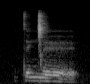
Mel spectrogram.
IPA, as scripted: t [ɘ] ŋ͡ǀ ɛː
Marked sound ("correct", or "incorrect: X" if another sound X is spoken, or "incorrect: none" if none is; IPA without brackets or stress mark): incorrect: ɛ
